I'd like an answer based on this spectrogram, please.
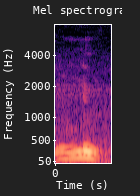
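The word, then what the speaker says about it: Lugh: Okay, named after the Gaelic god Lu, pronounced like you.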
